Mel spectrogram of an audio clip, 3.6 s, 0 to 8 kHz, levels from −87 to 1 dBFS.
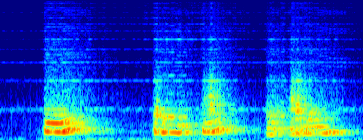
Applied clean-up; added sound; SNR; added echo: neural separator model SepFormer DNS4.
